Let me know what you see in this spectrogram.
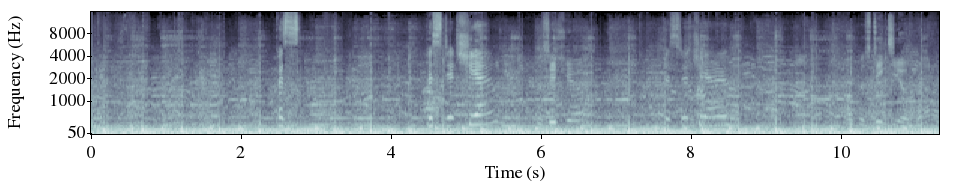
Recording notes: Join us at Greek Fest New Orleans, an annual event that we never miss. We have a sound-seeing tour.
